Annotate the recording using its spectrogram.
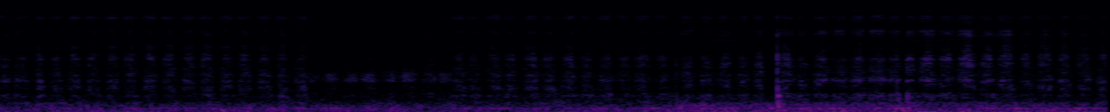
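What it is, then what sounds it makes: Stylus scratching on a glass tablet screen. A plastic Apple Pencil tip makes short, repeated scratching and tapping strokes across a flat glass iPad screen while coloring. The sound is a quiet, steady, low-heavy rustle with a faint bright edge, growing slightly louder toward the end.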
